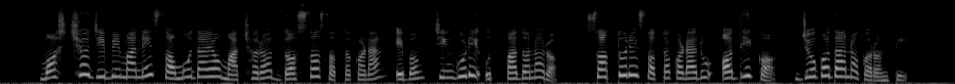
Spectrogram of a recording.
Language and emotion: Odia, neutral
